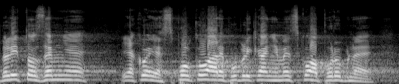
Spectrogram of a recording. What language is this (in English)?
Czech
